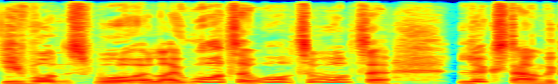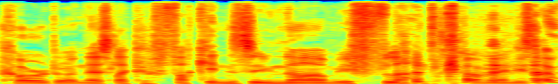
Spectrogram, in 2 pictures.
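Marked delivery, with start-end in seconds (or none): 0.8-2.0 high shout, repeated over and over. Speaker recounts a scene where a man shouts for water, retelling a shout. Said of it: "And he's shouting like".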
